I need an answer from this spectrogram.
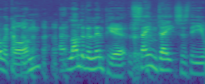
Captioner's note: laughing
